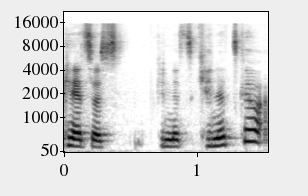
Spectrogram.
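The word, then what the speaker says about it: Konietzko: So Brian Kanitsko, am I saying this right? – Yes.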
